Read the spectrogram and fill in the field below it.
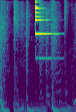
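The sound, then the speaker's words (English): A single bright bell ding rings out in a promo for Old Westbury Web Radio (OWWR), its high metallic tone sustaining for about half a second before cutting off, over a steady, pulsing low-pitched backing beat. “Subscribe to us at OWWR and don't forget to hit that bell.”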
